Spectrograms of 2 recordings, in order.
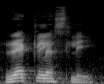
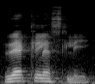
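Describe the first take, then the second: No difference in how they are said.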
